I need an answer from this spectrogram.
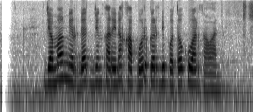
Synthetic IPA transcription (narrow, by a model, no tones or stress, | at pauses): d͡ʒamalmirdat̪̚d͡ʒɨŋkaɾinakapʊrkɨrdipɔt̪ɔkuwart̪awan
